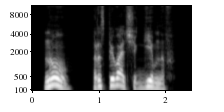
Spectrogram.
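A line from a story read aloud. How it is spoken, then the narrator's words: Rude, coarse. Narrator (Russian): грубо сказал один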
